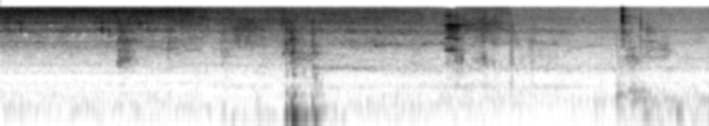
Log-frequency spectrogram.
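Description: Water drains steadily down a shower cabin drain with a soft hiss and gurgle, with a few knocks and clunks in between.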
